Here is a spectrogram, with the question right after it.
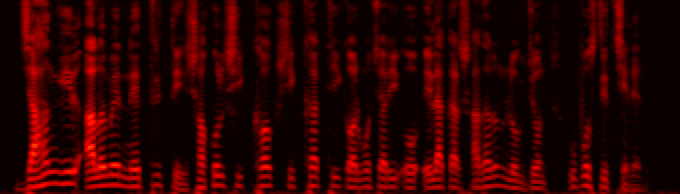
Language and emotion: Bengali, neutral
